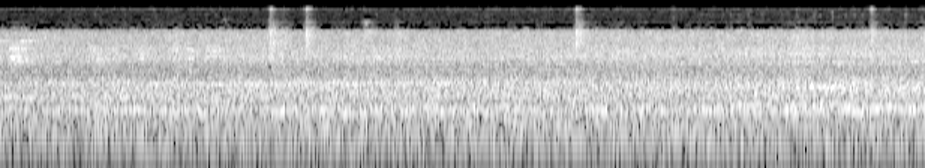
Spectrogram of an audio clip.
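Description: Metro train running through a tunnel, heard from inside the carriage: a steady rumble with a steady hum that grows a little stronger in the second half.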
